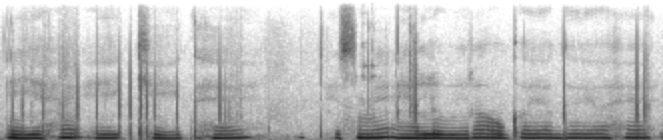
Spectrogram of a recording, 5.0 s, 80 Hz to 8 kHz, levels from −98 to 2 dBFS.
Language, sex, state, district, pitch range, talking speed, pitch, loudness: Hindi, female, Uttar Pradesh, Saharanpur, 205-225 Hz, 110 wpm, 215 Hz, -14 LUFS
